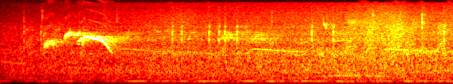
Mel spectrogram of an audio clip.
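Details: Rufous-throated partridge in Himalayan forest in Uttarakhand, India, gives a single clear, mournful whistle that slides up then dips, over a steady hiss of forest background.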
